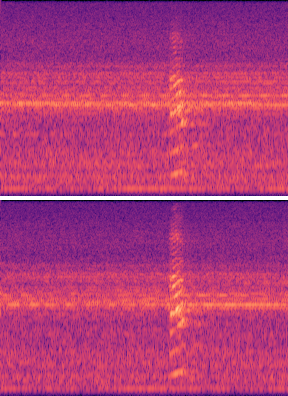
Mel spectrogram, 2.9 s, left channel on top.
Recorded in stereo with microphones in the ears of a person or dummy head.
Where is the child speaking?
20° right (ahead or behind), 3 m.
